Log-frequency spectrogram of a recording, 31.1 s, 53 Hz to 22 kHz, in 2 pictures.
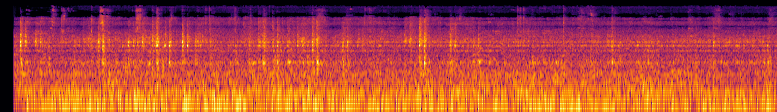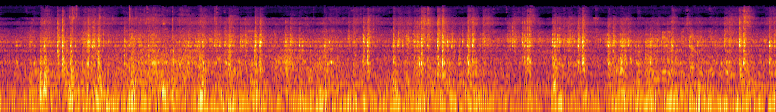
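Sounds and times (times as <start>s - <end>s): train wheels rumbling on rails: 0.3s - 31.0s.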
